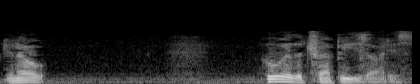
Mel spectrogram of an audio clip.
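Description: An actor playing a dogged senior investigator, insistent and deliberate, in a 1970s radio drama. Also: male voice, low voice, big pitch swings, husky, full character voice. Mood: intent. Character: dogged, hunch-driven senior male investigator, dryly authoritative. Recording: tinny vintage radio recording with music.

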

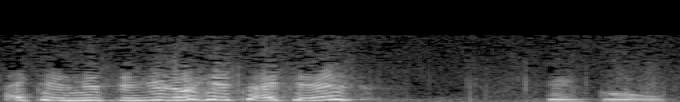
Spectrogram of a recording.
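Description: A woman's voice: high-pitched, expressive, measured pace, dull audio. An actress playing a frightened old island woman who pleads in broken English in a 1940s radio drama. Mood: fearful, cowed.

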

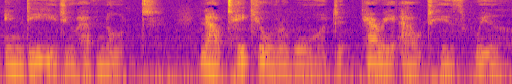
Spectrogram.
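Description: A cold elder of a demonic order delivers orders in a breathy whisper, as an actor voices the part. The pace is slow and deliberate. Faint noise hangs underneath. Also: mid-range voice, darkish tone, lightly acted. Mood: commanding.

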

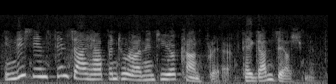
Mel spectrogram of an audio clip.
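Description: A woman's voice: fairly high pitch, wildly swooping pitch, quick pace, a little mellow, heavily acted. An actress playing a cool, sardonic young foreign newswoman in a vintage radio drama, arch and teasing. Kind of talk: 1950s radio drama acting. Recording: noisy old radio recording.

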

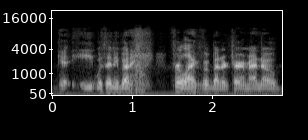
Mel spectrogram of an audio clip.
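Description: Jersey guy in his 30s hosting a podcast, swears a lot, laughs easy, super bright voice. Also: mid-range voice, little pitch movement, fast, no echo. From New Jersey. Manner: loose and profane, laughs often. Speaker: podcast host. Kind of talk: casual chat.

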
